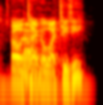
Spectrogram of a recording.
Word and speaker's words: Taika Waititi: And it was, Taika Waititi. – Yeah. Taika Waititi, I love, which such a big fan.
